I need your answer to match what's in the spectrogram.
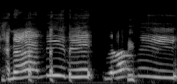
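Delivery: high-pitched, frantic yelling. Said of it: "Stealthy said".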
